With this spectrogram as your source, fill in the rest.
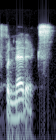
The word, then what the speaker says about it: phonetics: stress is especially in longer words like phonetics it would come before the net because that's the stressed syllable phonetics now this odd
